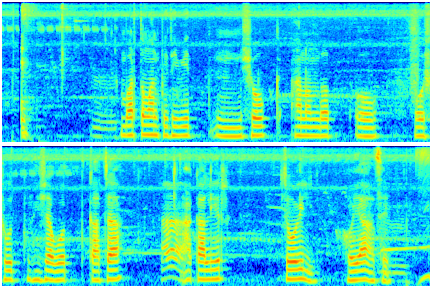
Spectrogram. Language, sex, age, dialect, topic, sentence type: Bengali, male, <18, Rajbangshi, agriculture, statement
